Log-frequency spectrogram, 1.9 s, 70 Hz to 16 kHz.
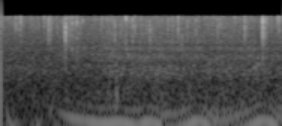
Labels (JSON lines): {"label": "biophony", "recorder": "SoundTrap 500"}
